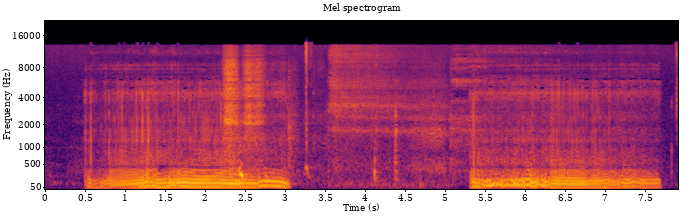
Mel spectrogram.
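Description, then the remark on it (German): Someone imitates with their voice the loud snoring of a colleague who fell asleep during a concert: two long, rumbling, rasping snores, each lasting a couple of seconds, separated by a short, quieter breathy pause, with no talking. “Da war einfach der Kollege, der das offenbar auch nicht auf dem Schirm hatte, wie lange wir rumsitzen, eingepennt und schnarchte derartig laut, dass wir uns wirklich genötigt fühlen, von beiden Seiten, der saß in der Mitte,”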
